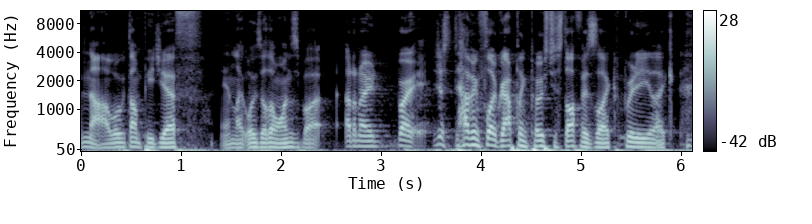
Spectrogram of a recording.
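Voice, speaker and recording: A man's fairly low voice with an Australian accent, delivered at a very fast pace. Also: ordinary pitch variation. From Australia (Sydney). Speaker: grappler. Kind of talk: casual chat.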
